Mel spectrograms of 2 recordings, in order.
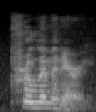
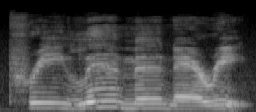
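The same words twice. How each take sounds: First: The word is said quickly and compressed. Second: The word is said slowly and carefully.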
